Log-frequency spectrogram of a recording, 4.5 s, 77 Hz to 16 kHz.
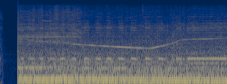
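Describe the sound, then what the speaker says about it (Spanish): An ambulance siren on Route 27 in Costa Rica cuts in abruptly and wails loudly and close, its tone slowly gliding down and then back up over a dense rumble of road traffic. "pese a que la unidad llevaba la sirena activada"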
